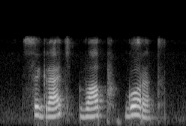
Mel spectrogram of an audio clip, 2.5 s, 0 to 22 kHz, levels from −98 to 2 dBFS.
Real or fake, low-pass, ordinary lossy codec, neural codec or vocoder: real; 7.2 kHz; Opus, 16 kbps; none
